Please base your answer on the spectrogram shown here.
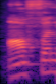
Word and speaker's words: often: Ali and Ahmed often have disputes about silly things. दोस्तों ये word often है और इसमें T साइलेंट है.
